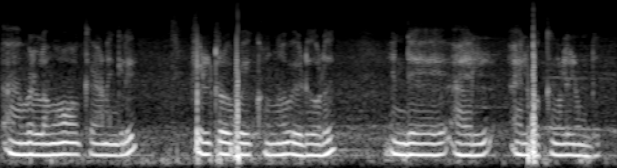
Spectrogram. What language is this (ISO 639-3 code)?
mal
